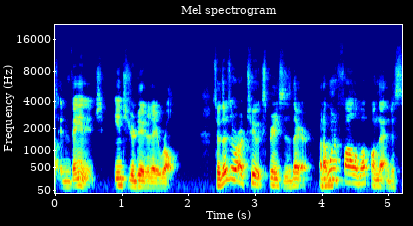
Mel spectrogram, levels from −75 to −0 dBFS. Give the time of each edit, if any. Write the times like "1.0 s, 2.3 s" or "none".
none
